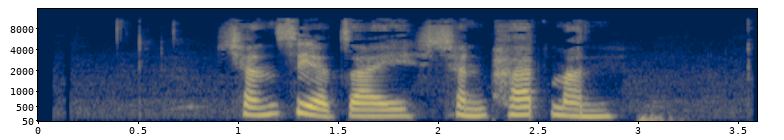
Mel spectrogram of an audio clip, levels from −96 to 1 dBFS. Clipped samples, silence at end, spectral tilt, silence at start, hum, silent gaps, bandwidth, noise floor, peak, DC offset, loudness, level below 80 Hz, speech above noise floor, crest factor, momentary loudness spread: under 0.1%; 0.5 s; -4 dB/octave; 0.95 s; none; none; 11.5 kHz; -57 dBFS; -6 dBFS; under 0.1%; -24 LUFS; -62 dBFS; 33 dB; 20 dB; 9 LU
